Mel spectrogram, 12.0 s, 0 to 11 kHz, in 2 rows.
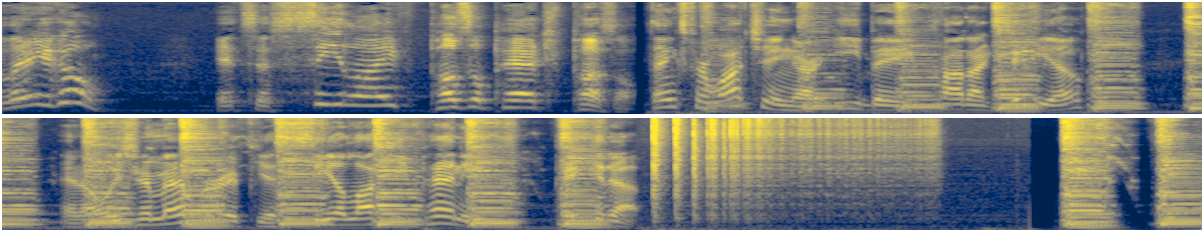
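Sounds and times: coin clinking and ringing: 0:09.3 - 0:10.8.

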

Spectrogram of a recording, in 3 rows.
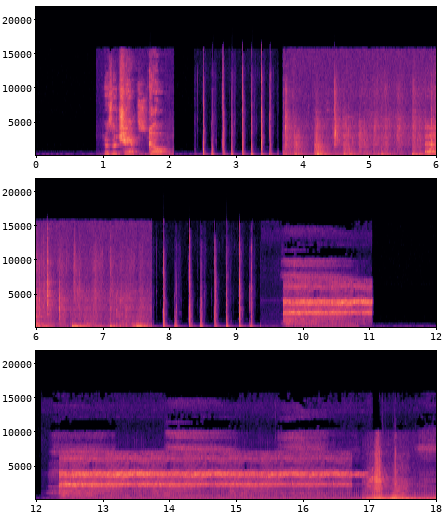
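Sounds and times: quick knocks: 0:02.4 - 0:04.9, 0:07.7 - 0:09.4
lightsaber electric hum: 0:09.5 - 0:18.0.

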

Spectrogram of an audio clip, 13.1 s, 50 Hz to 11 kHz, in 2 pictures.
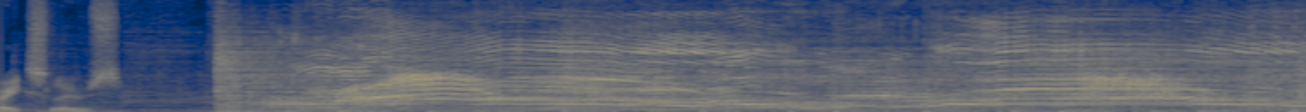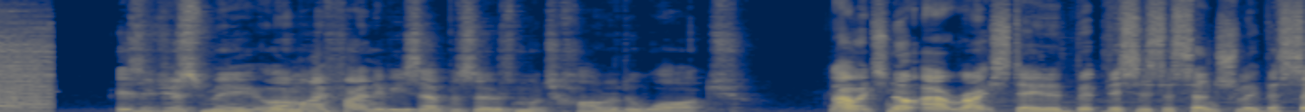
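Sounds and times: electronic cartoon music: 0:01.0 - 0:06.8.

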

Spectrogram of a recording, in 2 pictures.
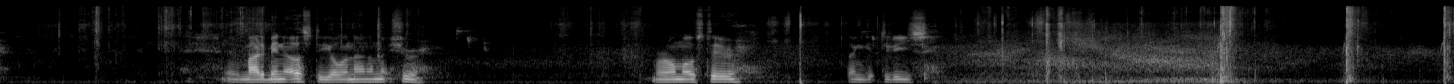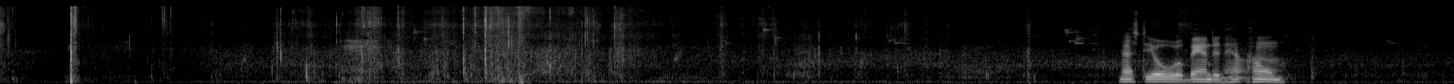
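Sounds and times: footsteps crunching through leaves: 0:00.3 - 0:02.9, 0:05.4 - 0:06.6, 0:09.5 - 0:26.9
twigs snapping: 0:00.5 - 0:02.5, 0:09.5 - 0:21.0.

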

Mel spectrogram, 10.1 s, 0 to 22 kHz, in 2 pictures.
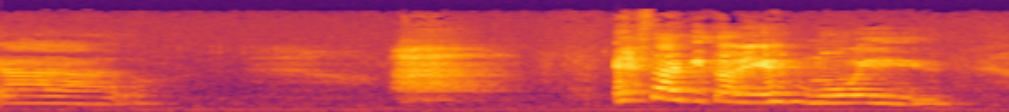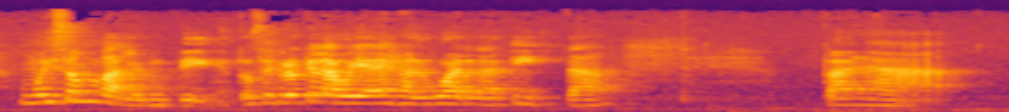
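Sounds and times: woman gasping: 0:01.3 - 0:02.6.

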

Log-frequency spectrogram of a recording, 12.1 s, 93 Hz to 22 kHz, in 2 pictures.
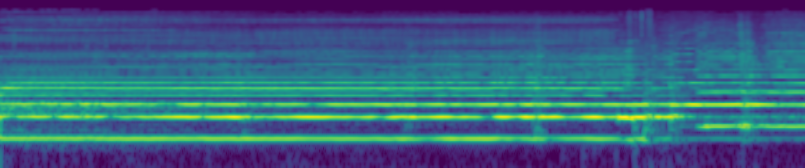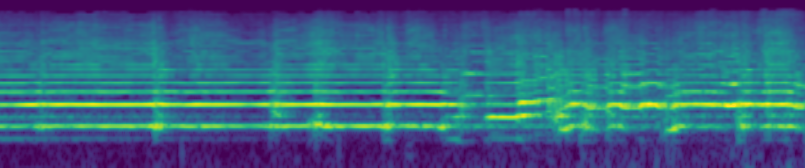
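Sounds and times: spike fiddle bowed note: 0:00.0 - 0:12.0.

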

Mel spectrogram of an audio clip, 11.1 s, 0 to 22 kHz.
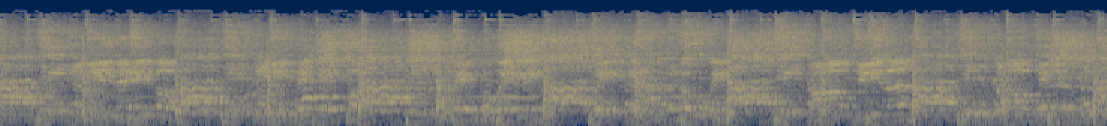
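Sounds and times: drums steady beat: 0:00.0 - 0:11.0
group singing gospel in harmony: 0:00.0 - 0:11.0.

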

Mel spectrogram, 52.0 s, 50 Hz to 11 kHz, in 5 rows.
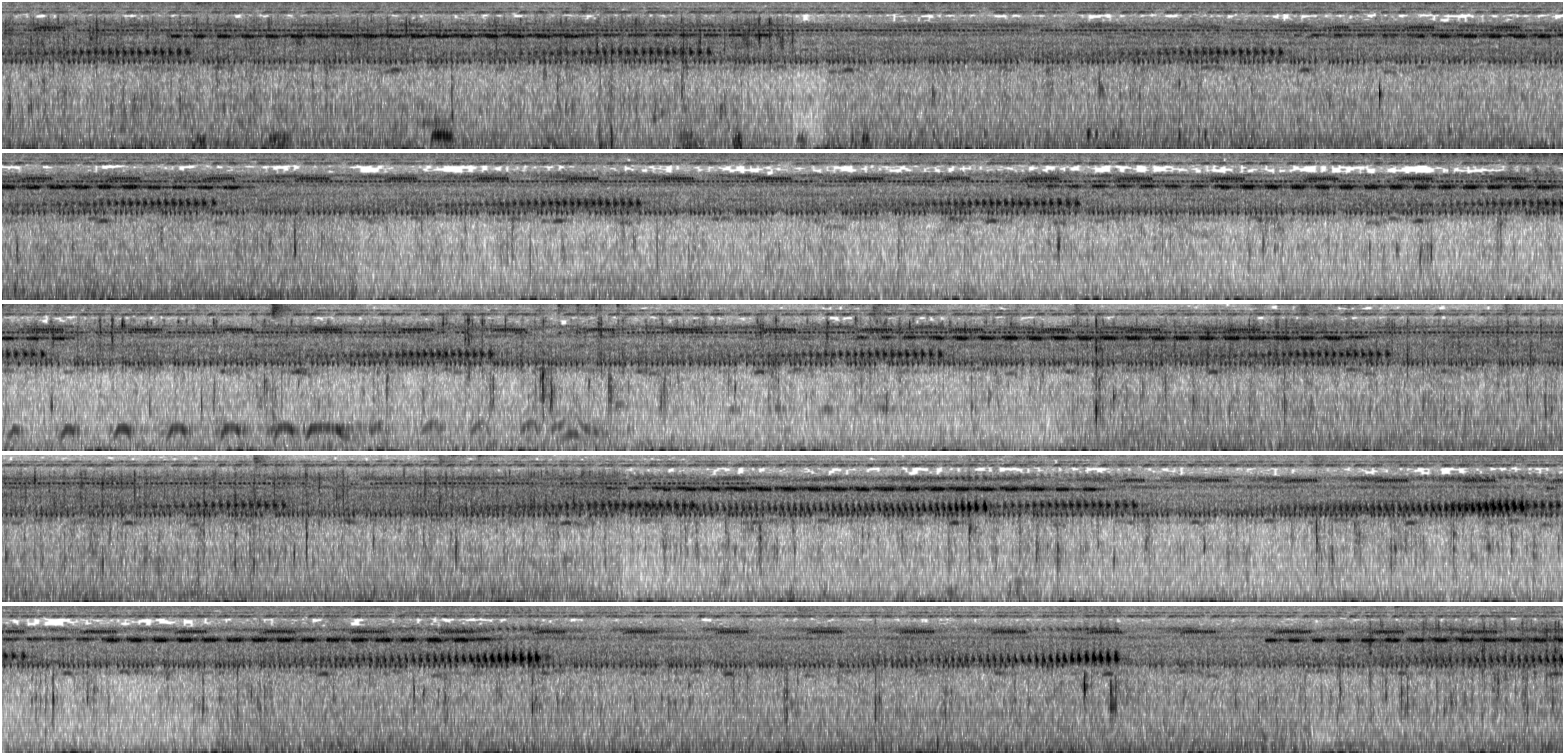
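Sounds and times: insects chirping: 0:00.0 - 0:52.0.

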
